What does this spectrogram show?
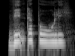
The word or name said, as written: vinterbolig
